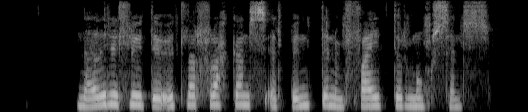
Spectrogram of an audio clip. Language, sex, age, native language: Icelandic, female, 40-49, Icelandic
